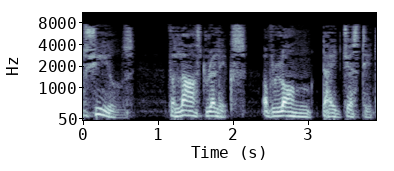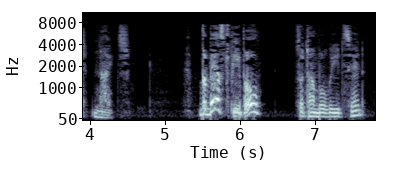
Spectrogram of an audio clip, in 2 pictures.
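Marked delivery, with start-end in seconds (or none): 5.4-6.3 high, light echo of the boast; airy knightly retort; breezy knight. A narrator's reading. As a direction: repeat it high and quick. Knight echoes dragon in own voice.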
